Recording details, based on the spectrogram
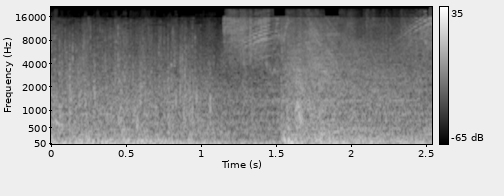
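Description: A Bombarda spell blast in Hogwarts Legacy, a loud, dense booming explosion within continuous battle noise, with one stronger burst standing out partway through.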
